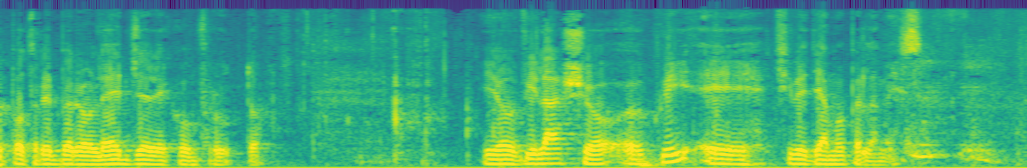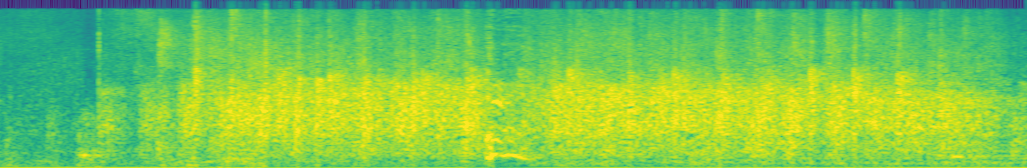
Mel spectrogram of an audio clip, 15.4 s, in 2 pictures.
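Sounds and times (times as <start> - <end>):
speech: 0.0 - 2.2, 3.6 - 7.6
audience applause: 8.4 - 15.4.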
